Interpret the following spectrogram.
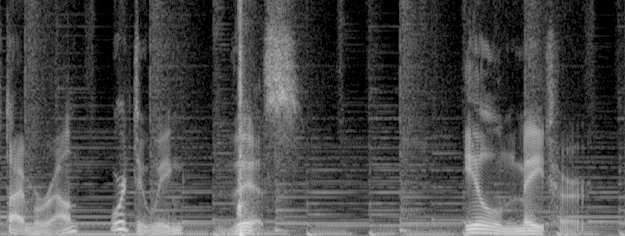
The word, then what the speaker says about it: Ilmater: Illmater. 3 syllables. Illmater. So if we were slowing down and exaggerating it, it's Illmater. Now, that deity, here's a lot of pronunciations. Illmater. Lots of people say Illmater. And that's actually pretty close. But he would prefer it if you stood on the may a little bit more, so Illmater.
